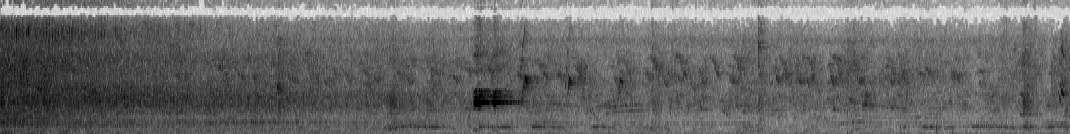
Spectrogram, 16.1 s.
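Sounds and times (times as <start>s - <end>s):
birds chirping and calling: 2.6s - 16.0s
shrill bird call: 6.5s - 8.6s.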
